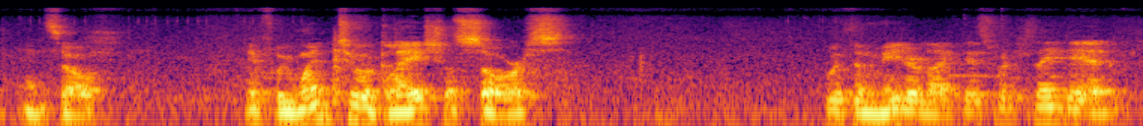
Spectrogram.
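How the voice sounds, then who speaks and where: The speaker has a Minnesota accent. Noticeable background noise and audible room echo fill the recording. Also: man. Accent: northern US, Minnesota. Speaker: product demonstrator. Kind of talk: sales pitch.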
